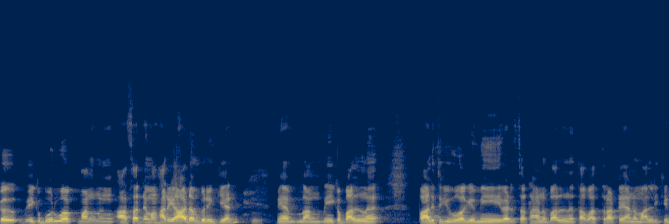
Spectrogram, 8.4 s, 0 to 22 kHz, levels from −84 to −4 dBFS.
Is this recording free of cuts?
yes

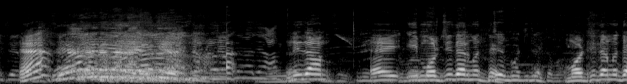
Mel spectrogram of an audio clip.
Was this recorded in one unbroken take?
no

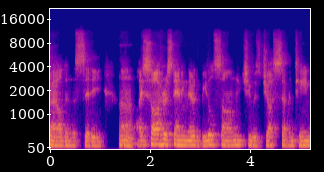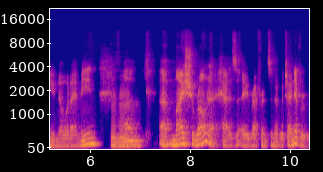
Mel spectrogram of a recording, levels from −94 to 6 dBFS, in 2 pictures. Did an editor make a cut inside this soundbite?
no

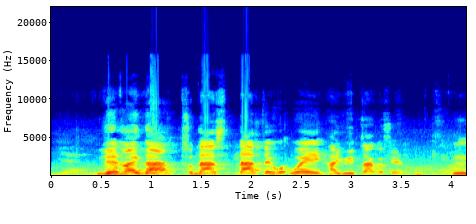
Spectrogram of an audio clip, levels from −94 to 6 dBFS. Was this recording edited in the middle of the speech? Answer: yes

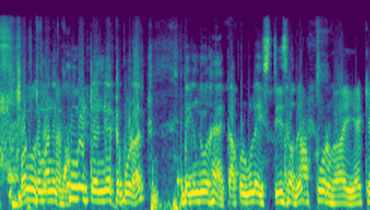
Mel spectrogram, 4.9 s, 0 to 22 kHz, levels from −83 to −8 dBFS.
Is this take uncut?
yes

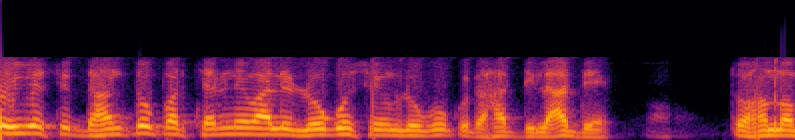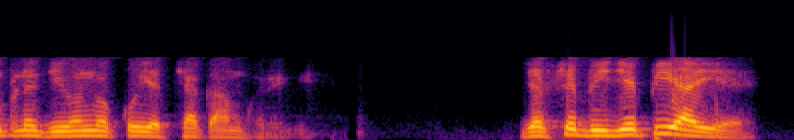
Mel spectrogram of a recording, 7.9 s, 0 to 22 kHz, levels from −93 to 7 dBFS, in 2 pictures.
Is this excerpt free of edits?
no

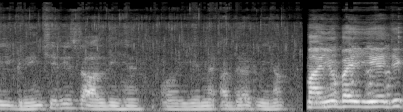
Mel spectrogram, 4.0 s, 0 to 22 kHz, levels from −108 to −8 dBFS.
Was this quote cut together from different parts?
yes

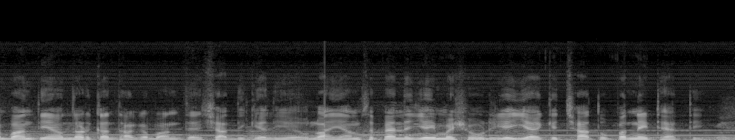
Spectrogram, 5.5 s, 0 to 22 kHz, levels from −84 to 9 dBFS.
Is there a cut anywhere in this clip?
yes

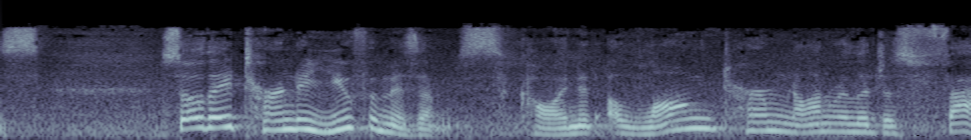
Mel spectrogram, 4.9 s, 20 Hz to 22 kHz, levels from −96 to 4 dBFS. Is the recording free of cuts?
no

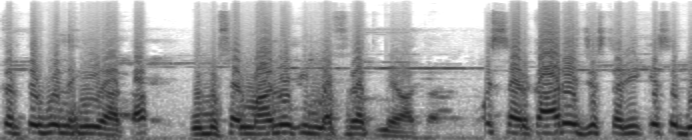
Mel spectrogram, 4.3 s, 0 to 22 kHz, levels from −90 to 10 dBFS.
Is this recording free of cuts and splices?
no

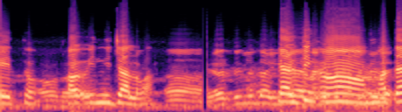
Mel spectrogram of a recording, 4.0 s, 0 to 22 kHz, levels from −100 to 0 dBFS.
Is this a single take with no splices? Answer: yes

